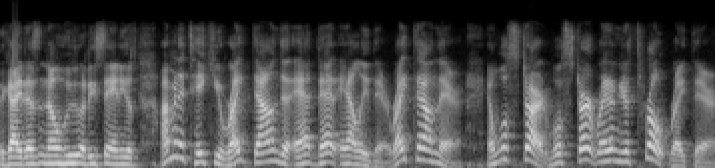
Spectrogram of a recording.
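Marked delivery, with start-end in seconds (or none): 1.6-7.2 acted-out pleasant, friendly-sounding, swooping menace. Reading a movie cop's threat to a suspect aloud: imitating a smiling threat. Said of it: "doing it with a smile".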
